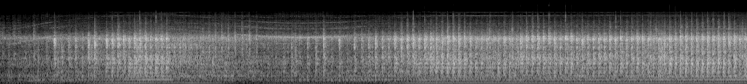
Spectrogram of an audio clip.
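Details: 1996 Chevrolet S10 4x2, 2.2L I4 MPI, 146,300 miles: rapid sharp knock three to four times a second, louder with revs; owner says engine may not be salvageable, cause and remedy unknown.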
